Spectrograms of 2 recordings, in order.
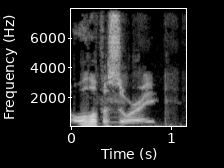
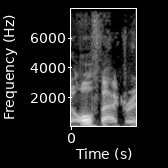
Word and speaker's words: olfactory: My coworkers listened to me do this goddamn show saying olfasori, and then somebody just randomly around me said olfactory, and I was like, what? Is that how you pronounce that?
